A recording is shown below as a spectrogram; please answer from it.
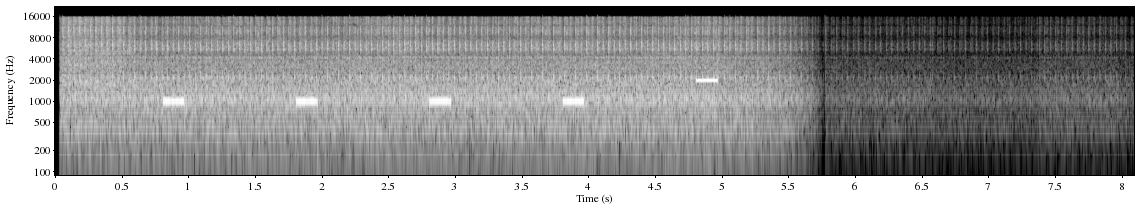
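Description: Film-leader countdown beeps: four short beeps evenly a second apart, then a fifth higher-pitched beep, over a steady hiss with a low hum. The hiss drops away after about six seconds, leaving a faint hiss.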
